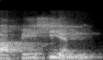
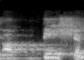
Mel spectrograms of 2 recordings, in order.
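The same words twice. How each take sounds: First: "optician" ending in two vowels, op-ti-shi-an; wrong pronunciation, "shian". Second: "optician" as op-TI-shun; correct ending, "shin". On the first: Teacher showing the mistake, "optician" said op-ti-shi-an. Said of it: "it is not optician". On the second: Teacher correcting the mistake, "optician" said op-TI-shun. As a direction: end "optician" in one short "shun". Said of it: "it is optician". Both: Shown as a demonstration.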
